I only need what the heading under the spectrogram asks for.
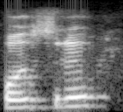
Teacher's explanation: سین پہ بھی ہمس کا فائدہ ہو رہا ہے اور رو پہ وقف کریں گے تو رو کو ہیوی پڑھیں گے، خسر۔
